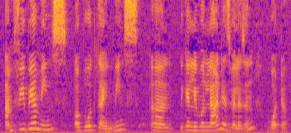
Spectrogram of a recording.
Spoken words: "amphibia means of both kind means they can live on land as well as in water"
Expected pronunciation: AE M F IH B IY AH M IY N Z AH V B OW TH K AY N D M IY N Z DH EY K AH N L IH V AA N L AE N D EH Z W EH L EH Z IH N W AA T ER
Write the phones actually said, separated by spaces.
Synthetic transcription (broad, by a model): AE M F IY B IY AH M IY N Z AH V B OW T K AY N D M IY N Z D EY K AH N L IH V AA N L AE N D EH Z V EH L EH Z IH N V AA T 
